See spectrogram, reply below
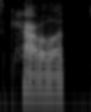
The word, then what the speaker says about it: Kadilak: So we're on social everywhere at Kadilak Homes, and it's Kadilak 2Ks. It's K-A-D-I-L-A-K.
